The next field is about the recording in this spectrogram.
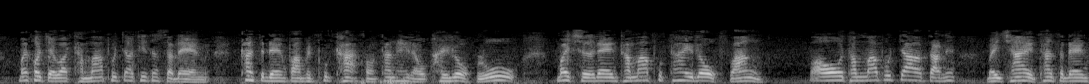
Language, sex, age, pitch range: Thai, male, 60-79, 140-175 Hz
